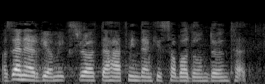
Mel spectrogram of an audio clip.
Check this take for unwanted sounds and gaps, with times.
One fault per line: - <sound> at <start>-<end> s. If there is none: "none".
none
